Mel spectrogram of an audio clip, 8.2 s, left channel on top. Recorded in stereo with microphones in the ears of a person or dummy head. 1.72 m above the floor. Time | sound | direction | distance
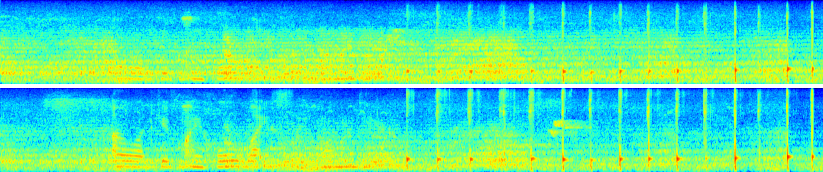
0.0 | a helicopter | 40° left (ahead or behind) | ?
1.1 | a woman speaking | 55° right (ahead or behind) | ?
4.1 | tapping | 45° right (ahead or behind) | ?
